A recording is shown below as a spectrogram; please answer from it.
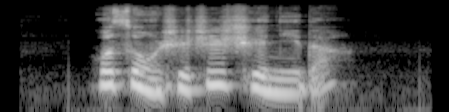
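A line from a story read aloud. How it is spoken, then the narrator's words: Warm, smiling. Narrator (Chinese): 婉晴温柔的看着张可，笑着说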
